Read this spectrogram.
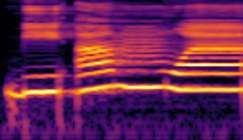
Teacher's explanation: ada mim sukun yang menghadapi huruf selain mim dan ba di sini hurufnya adalah huruf wau maka mim dibaca dengan jelas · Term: izhar syafawi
